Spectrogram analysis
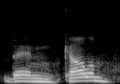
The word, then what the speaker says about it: Ben Challum: And the other peak that you see there, that peak there is Ben Callum, it's spelled Challum.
